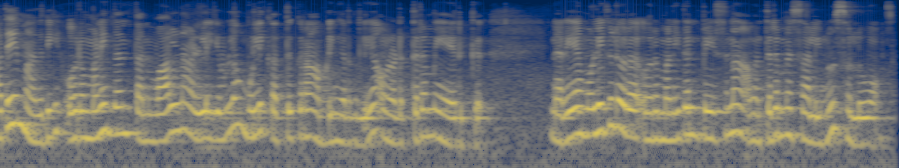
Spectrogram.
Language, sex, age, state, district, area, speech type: Tamil, female, 30-45, Tamil Nadu, Salem, urban, spontaneous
